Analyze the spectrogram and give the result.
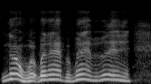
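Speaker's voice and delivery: clueless, oblivious tone, repeated over and over. Retelling what Burr asked after the insult: imitating Bill Burr. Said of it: "And he goes".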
